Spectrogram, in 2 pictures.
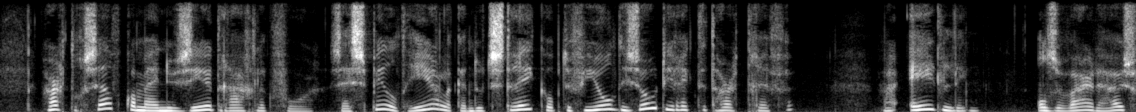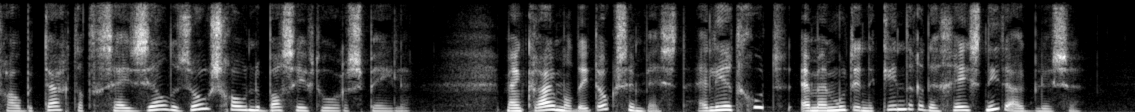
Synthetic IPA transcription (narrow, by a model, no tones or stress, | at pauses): hɑɹtɔχsɛlˠfkʋɑmːɛjnyzɪːɹdraːχələkfʊːɹz̥ɛjspɪːlˠtɦɪːɹləkɛndutstrejkəɔb̚dəfioːlˠdizowdirɛk̚tɦətɦɑɹtːrɛfə | maːɹʔejdəlɪŋ | ʔɔnzəʋaːɹdəɦœɥsfrɑwbətœɥχtdɑtz̥ɛjzɛlˠdəzowsχowndəbɑsɦejftɦʊːrəspejlə | mɛjnkrœɥməlˠdejtowksɛjnbɛ̰stɦɛjlɪːɹtχutɛnmɛnmutɪndəkɪndərədəχejstnitœ̰ɥd̚blɵsə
